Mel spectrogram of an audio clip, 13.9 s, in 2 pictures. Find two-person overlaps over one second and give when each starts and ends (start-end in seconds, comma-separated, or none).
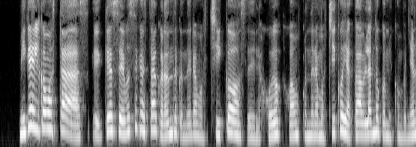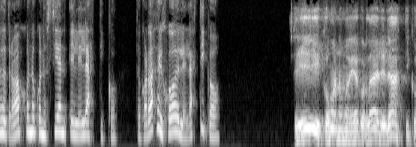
none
